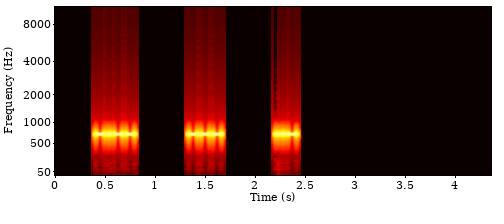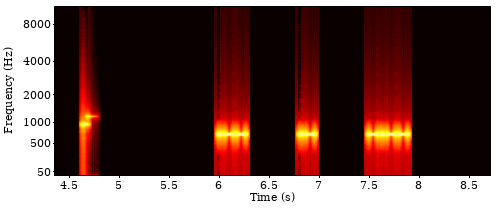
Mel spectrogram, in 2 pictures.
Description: Morse code, heard as a keyed tone, about 40 wpm, spaced as for 14 wpm, 700 Hz. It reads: YOU WAY
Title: 6x Character Spacing - Top 200 Words - 40wpm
